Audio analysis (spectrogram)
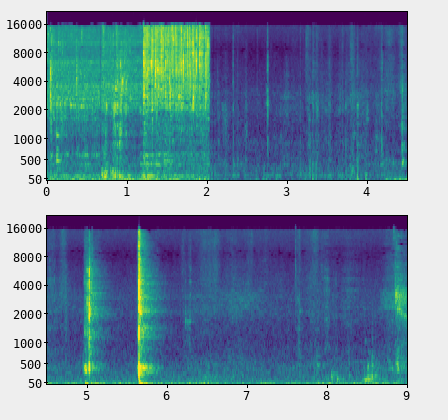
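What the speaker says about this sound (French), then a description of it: "on ouvre ici et on met de l'eau" Water is poured into the reservoir of an appliance, a short bright splashing run followed by quieter trickles, clicks and handling knocks close by.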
